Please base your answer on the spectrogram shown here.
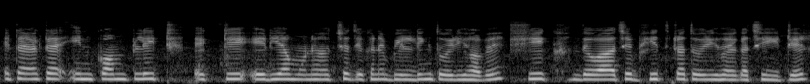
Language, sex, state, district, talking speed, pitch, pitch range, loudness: Bengali, female, West Bengal, Jalpaiguri, 140 wpm, 235 Hz, 225-250 Hz, -24 LUFS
